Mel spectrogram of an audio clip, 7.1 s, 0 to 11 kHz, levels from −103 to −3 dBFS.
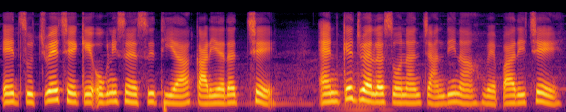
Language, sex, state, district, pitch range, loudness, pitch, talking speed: Gujarati, female, Gujarat, Valsad, 185-215 Hz, -17 LUFS, 200 Hz, 135 wpm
